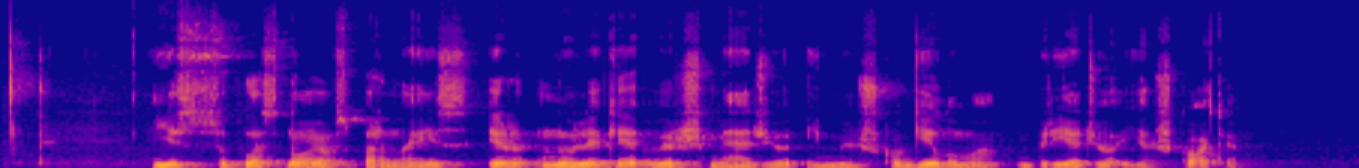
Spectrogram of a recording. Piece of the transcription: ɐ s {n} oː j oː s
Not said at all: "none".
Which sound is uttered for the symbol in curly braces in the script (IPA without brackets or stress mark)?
n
